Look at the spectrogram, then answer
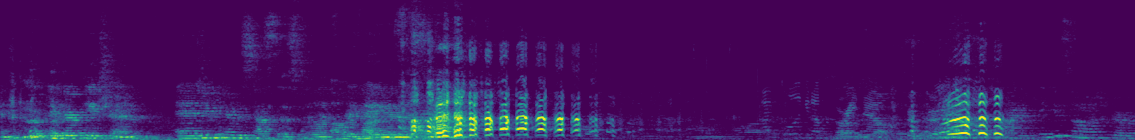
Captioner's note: laughter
